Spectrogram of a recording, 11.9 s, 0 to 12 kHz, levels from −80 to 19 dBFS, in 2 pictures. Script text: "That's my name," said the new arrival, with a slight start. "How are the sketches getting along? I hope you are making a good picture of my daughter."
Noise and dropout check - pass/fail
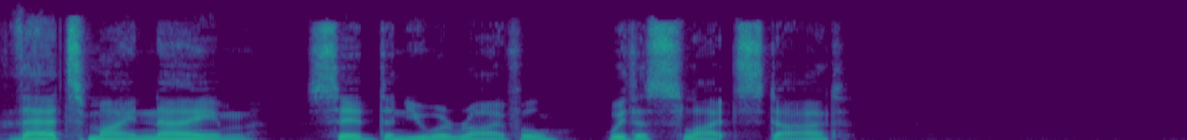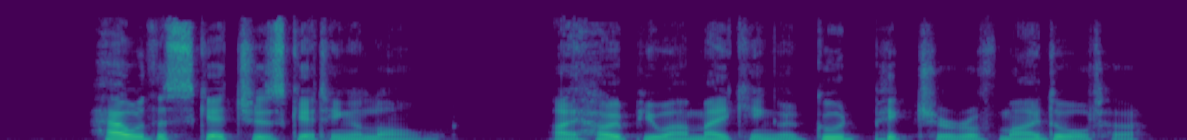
pass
